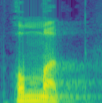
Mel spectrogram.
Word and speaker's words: উম্মাহ: উম্মাহ অথবা উম্মাত একই। আমরা যখন উচ্চারণের সময় পড়ি তখন শব্দের শেষে যখন ওয়াকফ হয়ে যায় তখন সেটা উম্মাহ হয়ে যায়।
